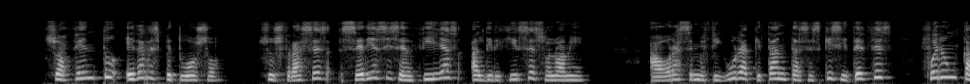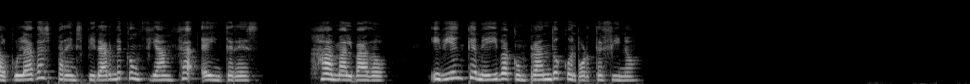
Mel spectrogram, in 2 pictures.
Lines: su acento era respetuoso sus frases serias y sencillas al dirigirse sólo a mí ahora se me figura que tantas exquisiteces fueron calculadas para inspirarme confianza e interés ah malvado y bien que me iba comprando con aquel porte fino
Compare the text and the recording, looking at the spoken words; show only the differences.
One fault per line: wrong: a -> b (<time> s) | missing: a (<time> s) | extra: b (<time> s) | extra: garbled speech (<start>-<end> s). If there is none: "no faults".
missing: aquel (15.4 s)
